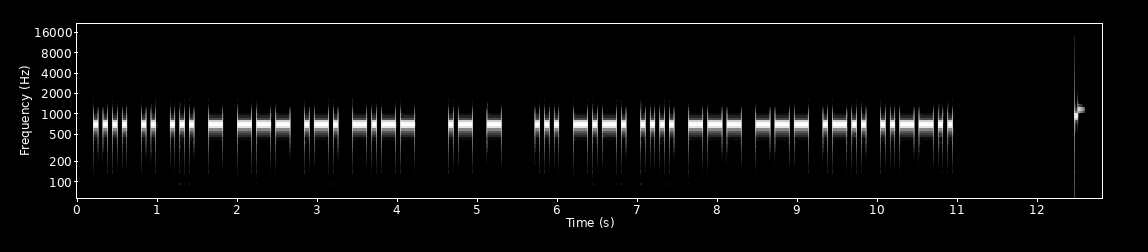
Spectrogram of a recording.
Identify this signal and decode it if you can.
Morse code, heard as a keyed tone, about 20 wpm, 700 Hz. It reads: HISTORY AT SCHOOL?
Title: Sentences from Top 1000 Words - Review Part 4 - 20wpm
